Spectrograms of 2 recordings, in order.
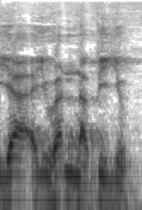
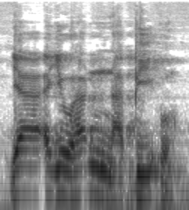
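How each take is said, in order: First: The last word has a doubled y sound, no stop. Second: The last word has a glottal stop before the ending. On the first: "anti hamzah" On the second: "ini mahmusul lam"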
